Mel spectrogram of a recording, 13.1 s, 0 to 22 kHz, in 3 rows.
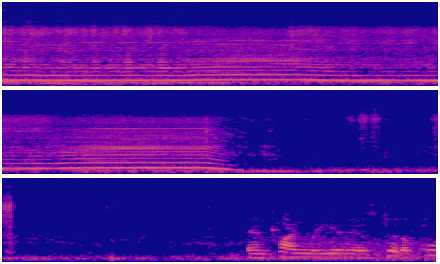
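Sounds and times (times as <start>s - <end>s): electric sander whining: 0.0s - 7.0s.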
